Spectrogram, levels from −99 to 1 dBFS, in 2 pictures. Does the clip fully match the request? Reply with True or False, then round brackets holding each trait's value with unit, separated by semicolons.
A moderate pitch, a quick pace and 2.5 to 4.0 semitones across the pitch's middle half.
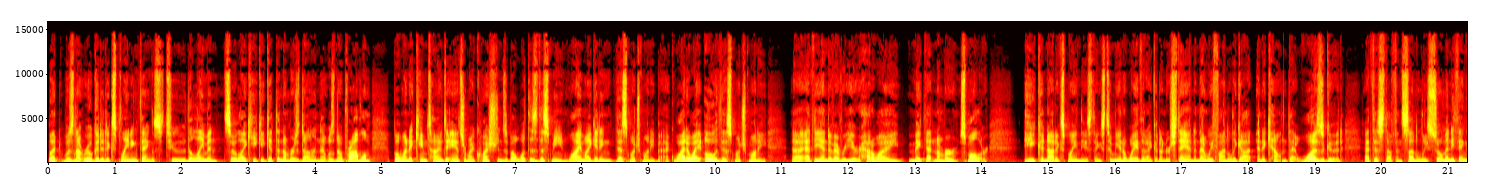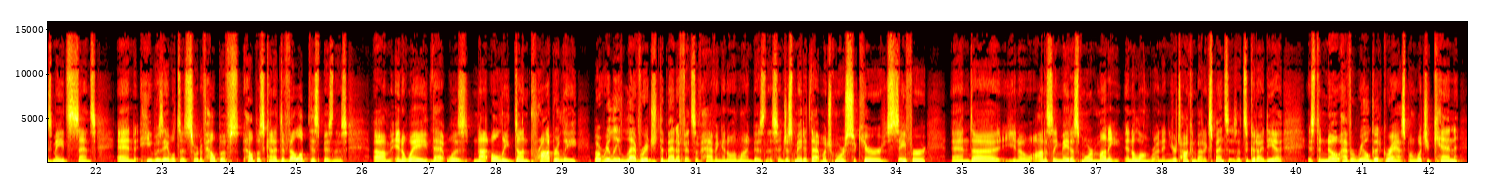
True (145 Hz; 255 wpm; 2.9 semitones)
